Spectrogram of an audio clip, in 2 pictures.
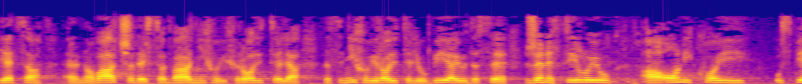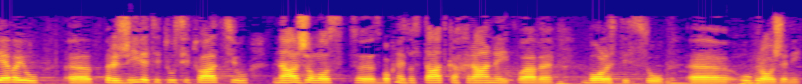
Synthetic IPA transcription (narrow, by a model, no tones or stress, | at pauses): d̪je̞t̪sa | no̞ʋaːt͡ʃad̪ajixseo̞d̪ʋaːjaod̪ɲixo̞ʋixɾo̞d̪it̪e̞ʎad̪̥ase̞ɲixo̞ʋiɾo̞d̪it̪e̞ʎiubiːjajud̪ase̞ | ʒe̞ne̞silujuao̞nikʰo̞ji | uspje̞ːʋajupɾe̞ʒiːʋje̞t̪it̪uːsit̪uaːt̪siju | naʒalo̞st̪zbo̞ɡne̞d̪o̞st̪aːt̪kaxɾaːne̞ipo̞jaʋe̞bo̞le̞st̪isu | uɡɾo̞ʒe̞ni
